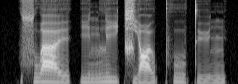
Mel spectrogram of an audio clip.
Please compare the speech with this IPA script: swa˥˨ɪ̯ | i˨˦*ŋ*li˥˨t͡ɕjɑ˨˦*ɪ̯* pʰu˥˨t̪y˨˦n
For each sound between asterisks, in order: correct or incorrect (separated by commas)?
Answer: incorrect, incorrect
